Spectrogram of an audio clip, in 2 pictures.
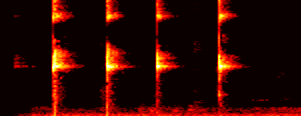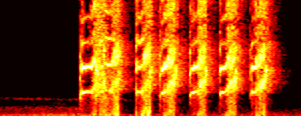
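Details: Lovebird provoking song in the 'ngetik' style with close pauses: four separate sharp, high chirps about half a second apart, a short quiet gap, then a loud run of harsh, buzzy chattering notes.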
